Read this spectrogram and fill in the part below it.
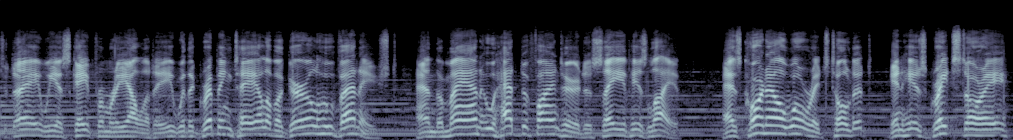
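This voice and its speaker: A man's voice: a little high, lively intonation, normal speed, dull audio. An American man making formal, declamatory scripted announcements for a vintage radio drama. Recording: vintage radio, clear music behind.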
